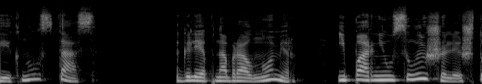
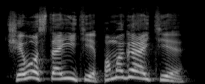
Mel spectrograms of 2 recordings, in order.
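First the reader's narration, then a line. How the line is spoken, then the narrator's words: Shout. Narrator (Russian): крикнул Стас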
